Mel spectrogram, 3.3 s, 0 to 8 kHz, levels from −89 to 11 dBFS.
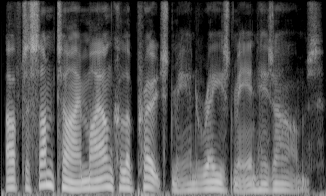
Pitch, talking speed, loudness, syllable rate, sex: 110 Hz, 240 wpm, -17 LUFS, 5.8 syllables/s, male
